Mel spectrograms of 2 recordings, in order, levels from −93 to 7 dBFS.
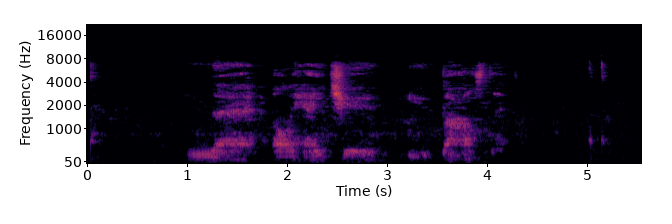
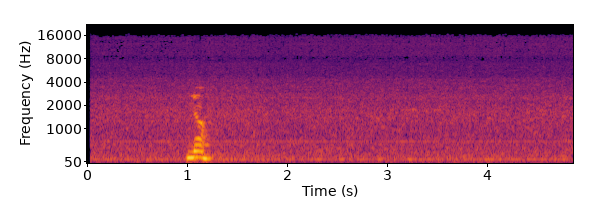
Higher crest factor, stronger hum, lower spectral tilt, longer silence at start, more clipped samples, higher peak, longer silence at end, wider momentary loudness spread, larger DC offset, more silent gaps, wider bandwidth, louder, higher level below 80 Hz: first, 30 dB vs 20 dB; neither; second, -0.5 dB/octave vs -7 dB/octave; about the same, 0 s vs 0.05 s; neither; second, -22 dBFS vs -2 dBFS; first, 0.35 s vs 0 s; first, 25 LU vs 19 LU; neither; neither; second, 9.6 kHz vs 16.5 kHz; second, -45 LUFS vs -22 LUFS; second, under -90 dBFS vs -48 dBFS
